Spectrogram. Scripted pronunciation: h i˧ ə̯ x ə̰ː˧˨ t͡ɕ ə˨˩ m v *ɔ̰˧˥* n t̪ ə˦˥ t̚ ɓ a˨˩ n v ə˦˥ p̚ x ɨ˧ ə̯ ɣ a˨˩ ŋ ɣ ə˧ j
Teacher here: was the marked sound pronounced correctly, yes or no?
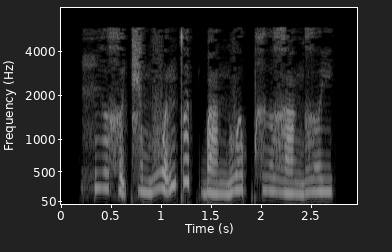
no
